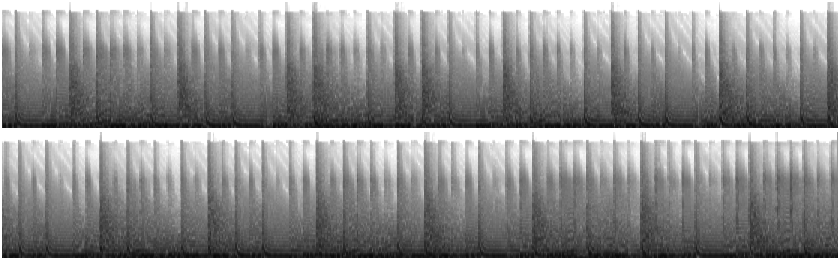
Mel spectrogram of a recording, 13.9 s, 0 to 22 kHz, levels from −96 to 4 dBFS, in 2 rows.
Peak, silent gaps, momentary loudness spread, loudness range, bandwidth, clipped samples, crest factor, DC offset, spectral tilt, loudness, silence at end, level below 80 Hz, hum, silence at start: 0 dBFS; none; 2 LU; 0 LU; 11.5 kHz; 0.1%; 10 dB; 20%; -6.5 dB/octave; -11 LUFS; 0 s; -10 dBFS; none; 0 s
